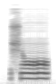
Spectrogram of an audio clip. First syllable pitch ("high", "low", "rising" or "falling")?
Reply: high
